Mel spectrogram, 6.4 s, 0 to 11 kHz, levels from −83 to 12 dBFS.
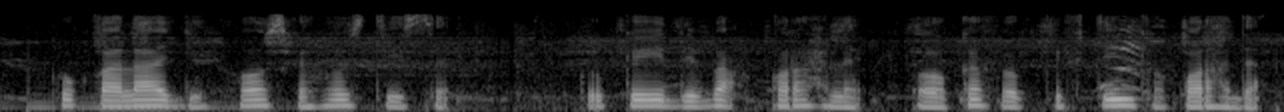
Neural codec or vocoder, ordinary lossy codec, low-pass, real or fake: none; none; 7.2 kHz; real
